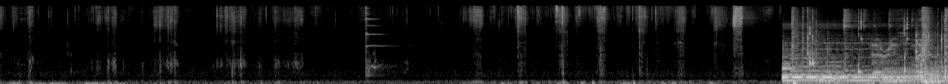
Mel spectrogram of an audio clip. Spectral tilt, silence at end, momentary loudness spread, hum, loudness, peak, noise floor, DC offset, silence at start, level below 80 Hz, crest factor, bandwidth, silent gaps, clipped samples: -5 dB/octave; 0 s; 24 LU; none; -21 LUFS; -2 dBFS; -53 dBFS; under 0.1%; 0 s; -36 dBFS; 22 dB; 17 kHz; none; under 0.1%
